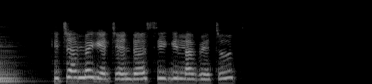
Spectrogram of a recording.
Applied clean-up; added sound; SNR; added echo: neural mask model RNNoise.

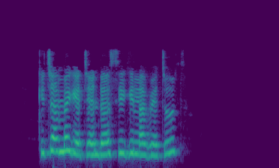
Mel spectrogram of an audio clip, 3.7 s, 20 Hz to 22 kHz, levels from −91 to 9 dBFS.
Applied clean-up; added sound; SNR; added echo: none; none; none; none.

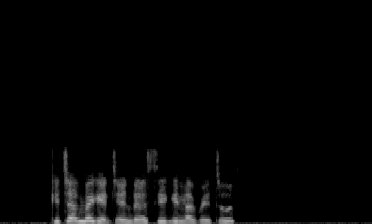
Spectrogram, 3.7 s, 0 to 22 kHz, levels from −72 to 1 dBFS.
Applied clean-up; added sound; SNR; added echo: neural diffusion model UNIVERSE++.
